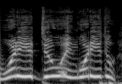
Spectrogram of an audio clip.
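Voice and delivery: high, mock-baffled repeated protest; imitating a passenger confronting marshals; questioning lady. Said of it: "She's questioning".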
